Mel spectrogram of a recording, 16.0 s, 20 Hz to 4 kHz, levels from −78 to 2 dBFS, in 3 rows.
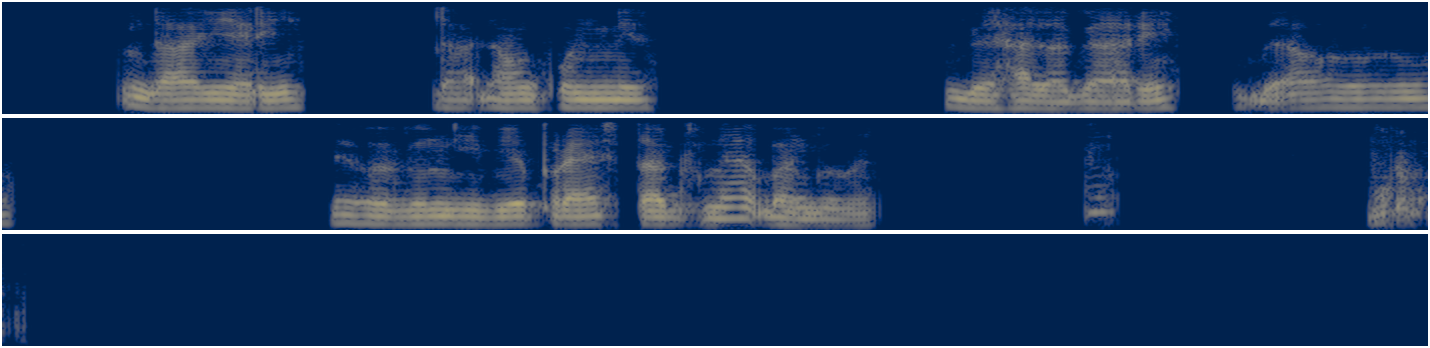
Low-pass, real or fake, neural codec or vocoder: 3.6 kHz; fake; codec, 16 kHz, 4.8 kbps, FACodec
